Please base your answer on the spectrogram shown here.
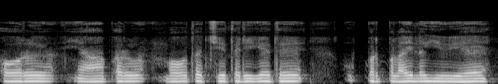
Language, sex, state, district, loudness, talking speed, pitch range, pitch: Hindi, male, Uttar Pradesh, Saharanpur, -13 LUFS, 145 wpm, 135-145 Hz, 140 Hz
